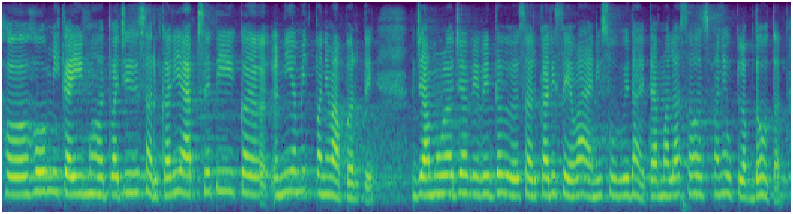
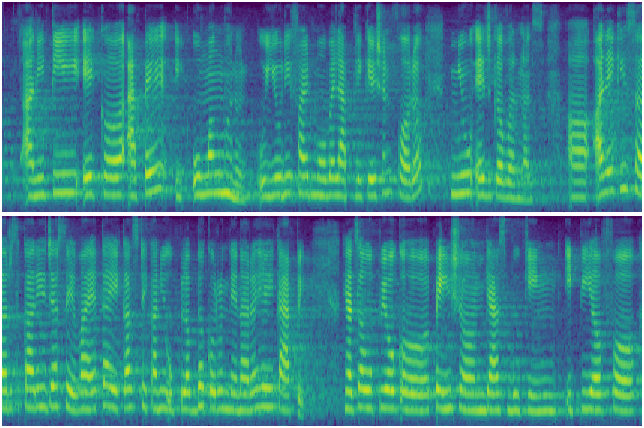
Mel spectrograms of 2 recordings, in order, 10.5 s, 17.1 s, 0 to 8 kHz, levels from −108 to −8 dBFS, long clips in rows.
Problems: none marked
